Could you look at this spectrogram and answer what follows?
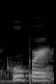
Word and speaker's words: Cowper: Yo sé que se escribe Cowper, pero aunque se escribe así, la pronunciación correcta es Cooper.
